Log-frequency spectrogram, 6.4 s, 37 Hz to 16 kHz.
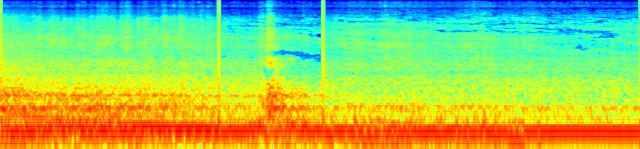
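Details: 1957 Chevy delivery with Hilborn mechanical injection, warmed up after valve lash set by feeler gauge: deep lumpy idle with uneven beat, stumbling; owner suspects lean misfire, maybe too little fuel needing a pill change.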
